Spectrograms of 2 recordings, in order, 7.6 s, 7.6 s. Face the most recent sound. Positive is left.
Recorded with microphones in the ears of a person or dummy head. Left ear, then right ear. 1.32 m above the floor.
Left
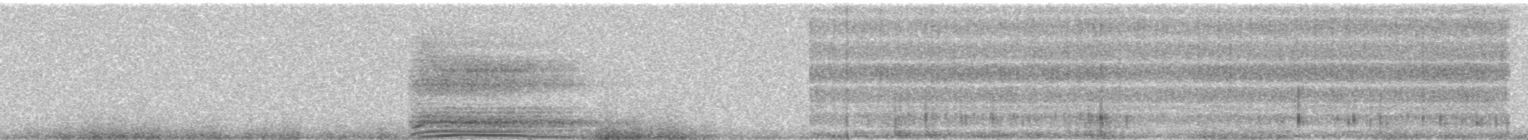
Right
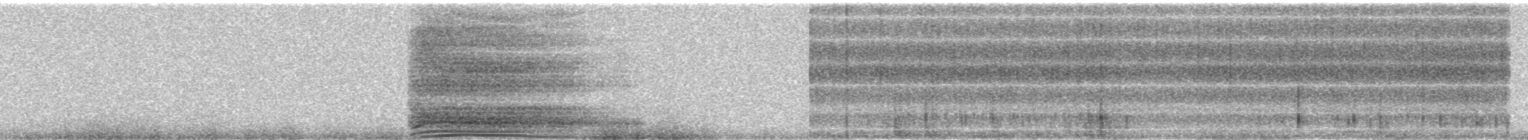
turn(degrees=-30)  # may be behind; listen again after turning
